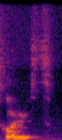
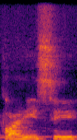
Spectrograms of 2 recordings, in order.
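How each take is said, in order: First: It is said with a European Portuguese accent. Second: It is said with a Brazilian Portuguese accent.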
